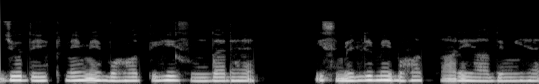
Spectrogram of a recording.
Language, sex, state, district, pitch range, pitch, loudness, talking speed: Hindi, female, Punjab, Fazilka, 165-185 Hz, 170 Hz, -15 LUFS, 155 wpm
